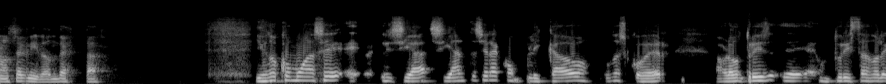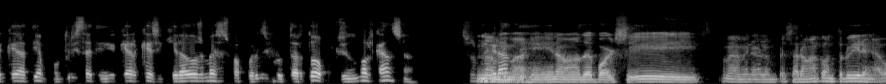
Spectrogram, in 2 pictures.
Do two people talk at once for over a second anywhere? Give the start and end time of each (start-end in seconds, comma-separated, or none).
none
